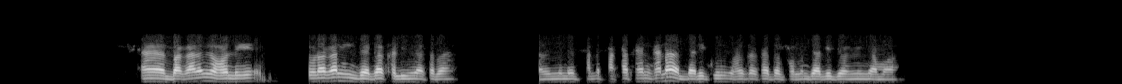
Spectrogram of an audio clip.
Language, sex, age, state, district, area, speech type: Santali, male, 18-30, West Bengal, Birbhum, rural, conversation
